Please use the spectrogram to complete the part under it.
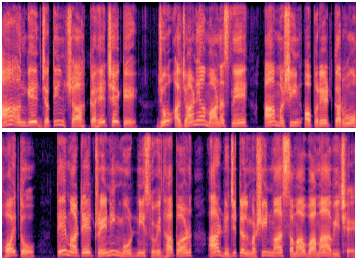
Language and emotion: Gujarati, neutral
